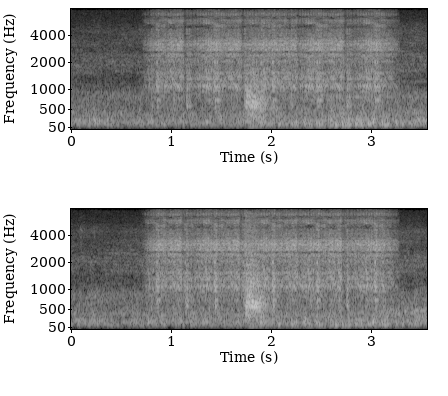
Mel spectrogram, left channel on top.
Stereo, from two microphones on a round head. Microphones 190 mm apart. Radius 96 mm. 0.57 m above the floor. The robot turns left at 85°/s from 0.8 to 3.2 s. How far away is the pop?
About 1.1 m.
